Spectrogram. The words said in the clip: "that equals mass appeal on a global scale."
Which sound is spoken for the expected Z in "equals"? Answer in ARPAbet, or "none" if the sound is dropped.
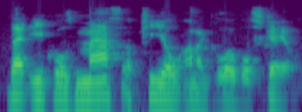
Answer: Z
